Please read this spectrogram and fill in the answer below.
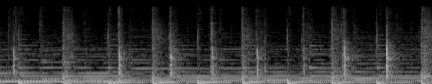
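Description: A chef's knife chopping a green chili pepper on a bamboo cutting board, with sharp blade-on-board strikes about three times a second. Background music plays throughout.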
